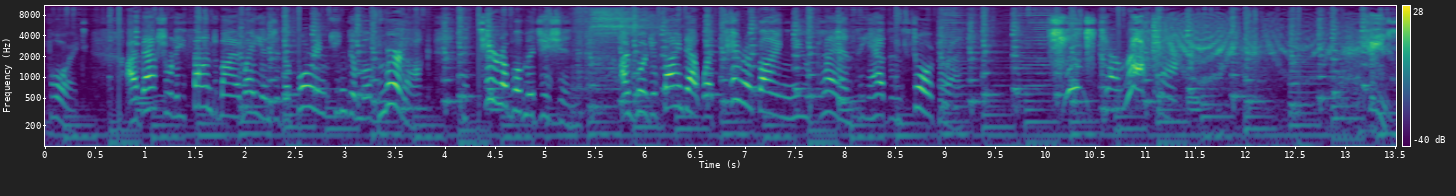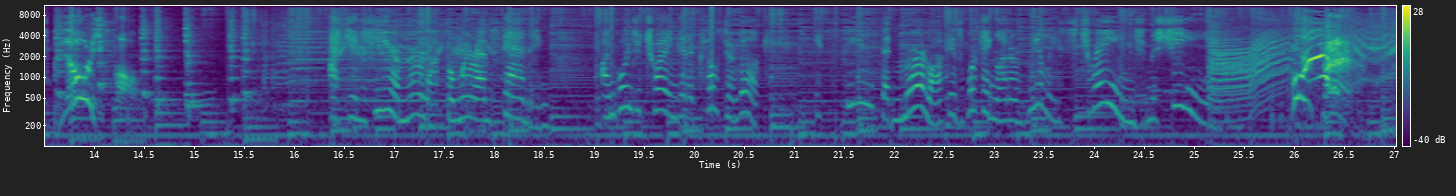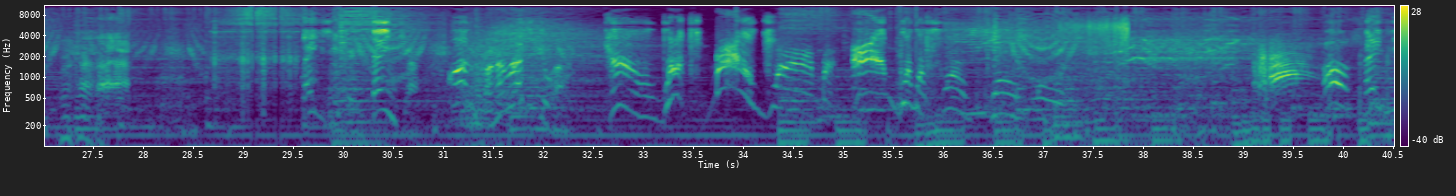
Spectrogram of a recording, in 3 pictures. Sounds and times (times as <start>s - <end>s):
Music: 0.0s - 40.5s.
